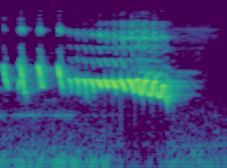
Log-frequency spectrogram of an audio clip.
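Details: Young black-naped oriole, big-bodied and loud, delivers four separate falling notes followed by a rapid, buzzy, pulsing rattle that slowly drops in pitch before stopping abruptly.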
